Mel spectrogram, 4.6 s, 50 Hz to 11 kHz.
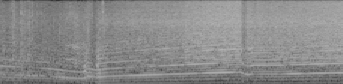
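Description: A Suzuki motorcycle engine in The Crew 2 racing game revs hard and climbs through its gears, its pitch rising steadily and dropping sharply at two shifts before it winds up again, loud and close.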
